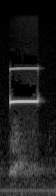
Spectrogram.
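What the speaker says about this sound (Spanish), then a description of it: "Desconectamos la varilla como si se hubiera apagado la flama y inmediatamente sonó la alarma" A burner control unit sounds its flame-failure alarm, giving a loud, steady electronic beep of about half a second, with the start of another beep at the very end.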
